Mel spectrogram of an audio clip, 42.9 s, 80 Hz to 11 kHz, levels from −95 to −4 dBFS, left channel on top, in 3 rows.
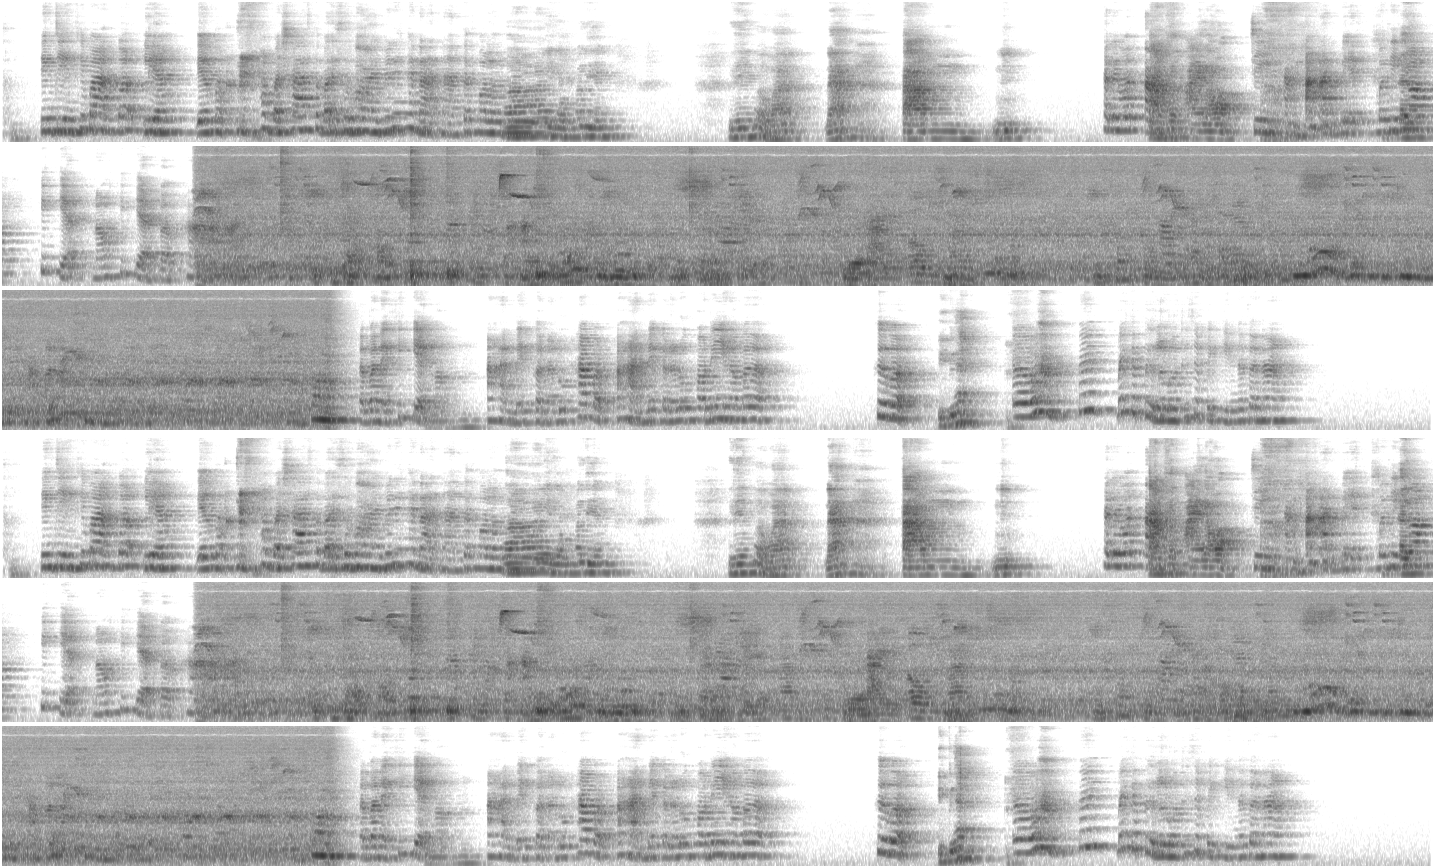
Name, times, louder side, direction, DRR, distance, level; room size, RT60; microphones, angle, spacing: voice 1, 0.4-2.2 2.6-5.4 11.0-11.7 12.5-14.2 14.7-20.3 21.2-21.8 22.4-22.9 24.6-25.4 25.8-27.1 27.6-28.2 28.6-31.7 32.2-33.1 33.5-36.3 37.4-37.7 38.7-41.5, left 1 dB, 25° left, -1 dB, 0.5 m, -42 dB
voice 2, 5.0-6.1 7.0-7.9 8.2-8.7 9.0-10.1 11.5-12.2 12.6-13.0 14.0-14.1 21.3-24.2 26.3-27.4 32.8-33.3 38.0-38.2 38.6-38.7, right 2 dB, 60° right, -3 dB, 0.8 m, -40 dB
sound 1, 16.2-31.9, left 2 dB, 70° left, 0.9 m, -35 dB
3.5 x 2.2 x 3.8 m, 0.68 s
head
